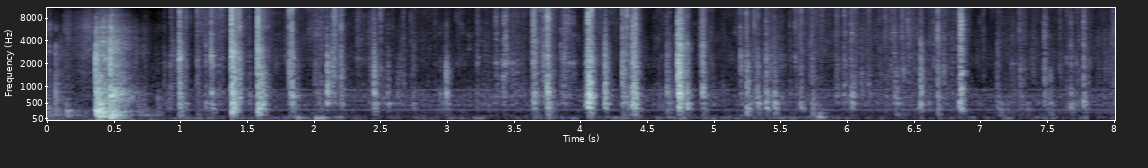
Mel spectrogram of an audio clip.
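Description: Irregular clicks and clatter of hard plastic parts being handled and pushed into place on a children's ride-on toy car.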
